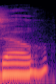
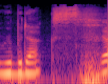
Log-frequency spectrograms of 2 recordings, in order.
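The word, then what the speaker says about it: Rubidoux: It's Rubido, but some people say Rubidux. – Yeah, because it has an X at the end. – No, the X is silent.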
